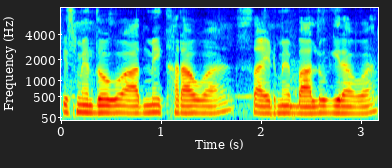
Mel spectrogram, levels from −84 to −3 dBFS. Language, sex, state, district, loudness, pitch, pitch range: Hindi, male, Bihar, Katihar, -17 LUFS, 135 Hz, 135-145 Hz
